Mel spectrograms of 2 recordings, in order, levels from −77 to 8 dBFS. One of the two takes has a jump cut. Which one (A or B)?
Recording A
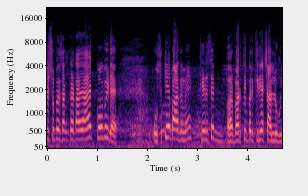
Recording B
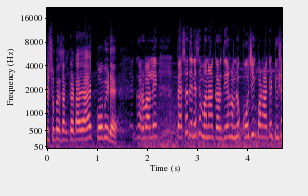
B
